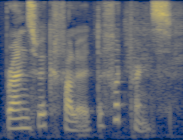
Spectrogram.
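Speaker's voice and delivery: ordinary delivery, nothing marked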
